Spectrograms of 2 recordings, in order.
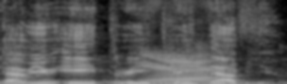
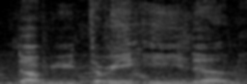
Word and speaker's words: W3EW: WE33W. No, W3EW. Oh, okay. Say it right. It's a W3EW.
